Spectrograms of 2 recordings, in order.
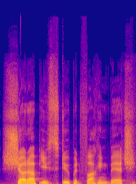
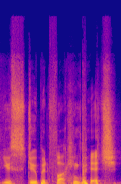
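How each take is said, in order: First: Mock furious yell; angry shout. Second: Slower, breaking into a laugh. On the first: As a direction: bark it like a fed-up husband. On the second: Retold or imitated. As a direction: repeat it while cracking up. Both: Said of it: "It just says".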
